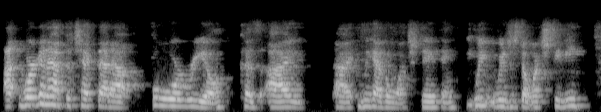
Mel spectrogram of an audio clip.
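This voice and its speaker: A woman's voice: mid-range voice, a little fast. A woman co-hosting a casual home livestream, laughing often as she reads viewer comments aloud. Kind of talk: casual chat. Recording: echoey room, slightly dull sound.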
